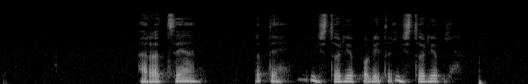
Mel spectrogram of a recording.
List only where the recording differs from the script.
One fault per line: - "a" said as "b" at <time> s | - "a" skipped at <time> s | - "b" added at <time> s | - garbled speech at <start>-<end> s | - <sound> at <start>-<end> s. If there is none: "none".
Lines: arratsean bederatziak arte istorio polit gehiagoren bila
- "bederatziak" skipped at 2.0 s
- "gehiagoren" said as "istorio" at 4.0 s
